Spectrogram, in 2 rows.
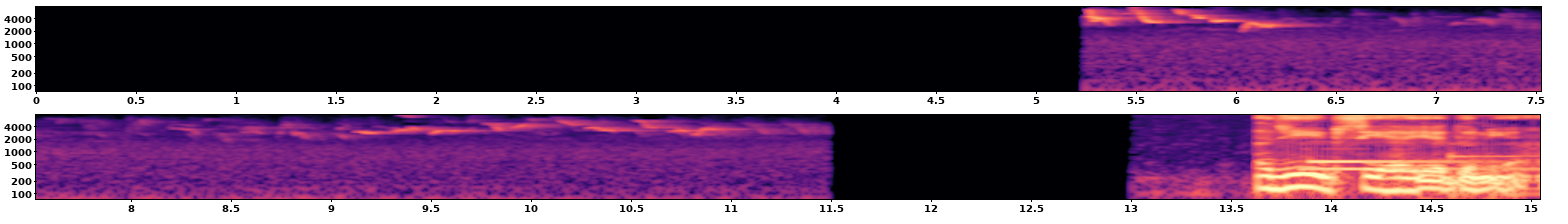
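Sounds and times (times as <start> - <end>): birds chirping: 5.3 - 11.5.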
